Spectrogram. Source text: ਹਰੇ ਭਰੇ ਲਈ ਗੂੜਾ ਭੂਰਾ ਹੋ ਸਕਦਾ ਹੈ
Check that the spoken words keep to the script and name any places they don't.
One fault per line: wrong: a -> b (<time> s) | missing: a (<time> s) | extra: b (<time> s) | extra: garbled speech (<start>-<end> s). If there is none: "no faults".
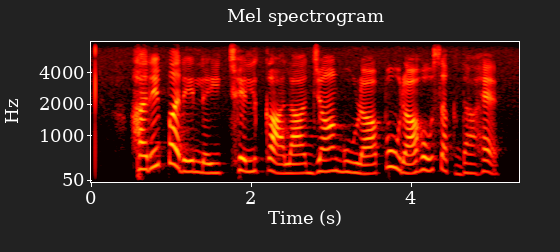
extra: ਛਿੱਲ ਕਾਲਾ ਜਾਂ (1.7 s)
